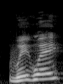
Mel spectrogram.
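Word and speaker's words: Nwigwe: pronounce his last name wig way yeah that's it yeah the N is silent so I used to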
